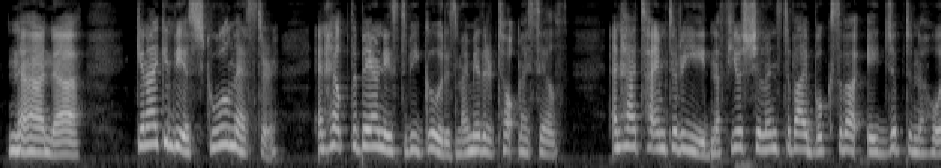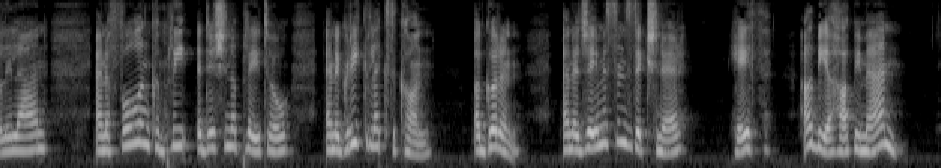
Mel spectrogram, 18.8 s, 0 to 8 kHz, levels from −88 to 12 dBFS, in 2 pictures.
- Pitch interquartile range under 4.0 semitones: No, average, 4.4 semitones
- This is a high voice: Yes, high, 230 Hz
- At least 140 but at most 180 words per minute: No, average, 200 wpm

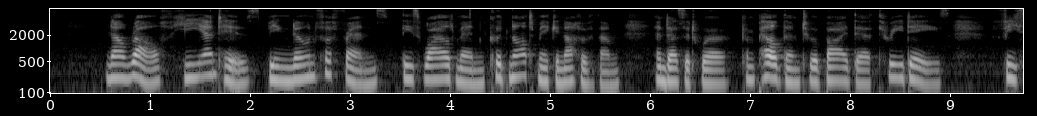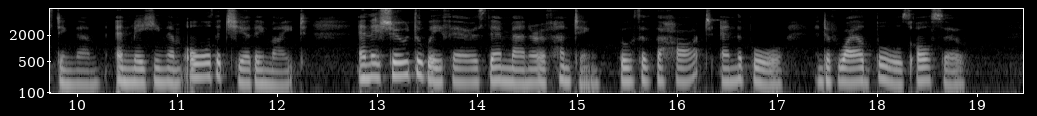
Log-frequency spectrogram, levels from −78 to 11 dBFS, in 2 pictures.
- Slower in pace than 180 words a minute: No, average, 185 wpm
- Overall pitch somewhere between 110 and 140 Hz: No, medium, 180 Hz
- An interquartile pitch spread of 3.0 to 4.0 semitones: Yes, average, 3.6 semitones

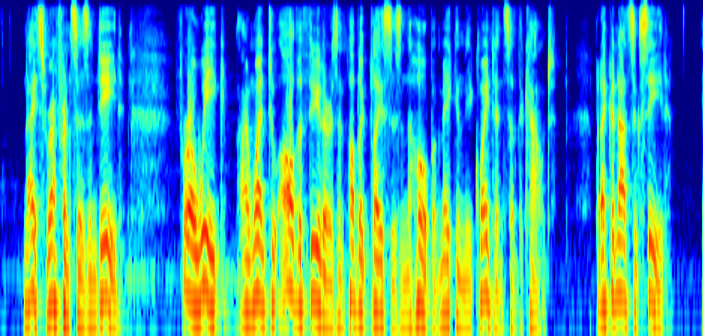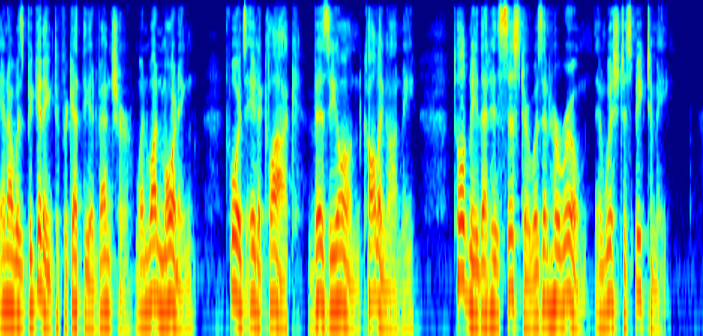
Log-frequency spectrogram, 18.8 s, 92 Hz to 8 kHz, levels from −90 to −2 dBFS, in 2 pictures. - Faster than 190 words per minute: Yes, average, 200 wpm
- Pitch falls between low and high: No, low, 130 Hz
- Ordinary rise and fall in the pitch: No, wide, 6.3 semitones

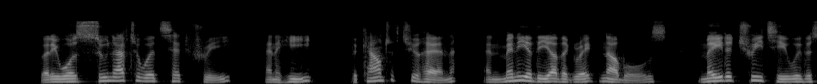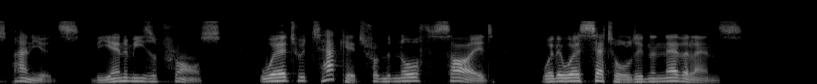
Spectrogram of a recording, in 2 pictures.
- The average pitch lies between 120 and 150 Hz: Yes, low, 135 Hz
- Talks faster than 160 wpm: Yes, average, 170 wpm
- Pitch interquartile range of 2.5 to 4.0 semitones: No, average, 4.4 semitones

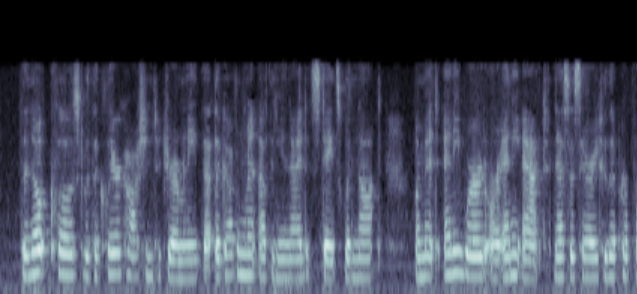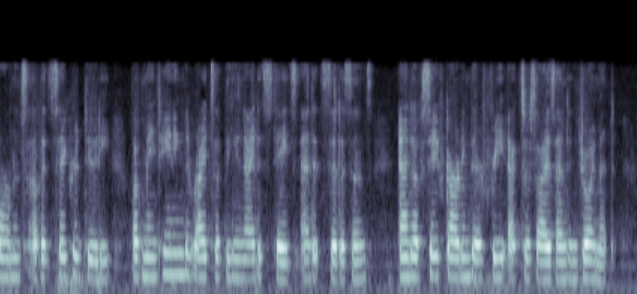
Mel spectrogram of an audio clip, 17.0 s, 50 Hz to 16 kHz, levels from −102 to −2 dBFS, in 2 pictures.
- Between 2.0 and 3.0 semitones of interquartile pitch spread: Yes, average, 2.7 semitones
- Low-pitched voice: No, high, 205 Hz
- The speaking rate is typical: Yes, average, 180 wpm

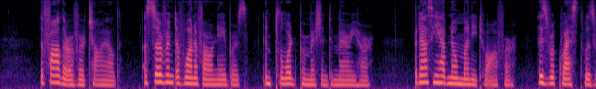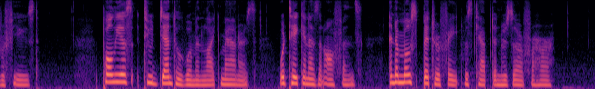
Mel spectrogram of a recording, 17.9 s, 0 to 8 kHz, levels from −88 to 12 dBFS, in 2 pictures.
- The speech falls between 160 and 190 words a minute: Yes, average, 175 wpm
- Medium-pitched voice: Yes, medium, 170 Hz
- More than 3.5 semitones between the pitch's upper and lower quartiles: Yes, average, 4.7 semitones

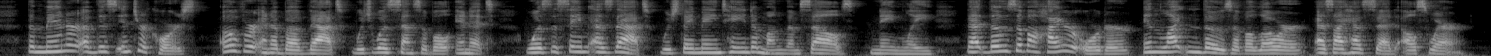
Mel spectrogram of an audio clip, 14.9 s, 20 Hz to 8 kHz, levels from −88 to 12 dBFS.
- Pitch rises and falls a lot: Yes, wide, 6.4 semitones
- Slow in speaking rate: No, average, 175 wpm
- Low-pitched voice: No, high, 215 Hz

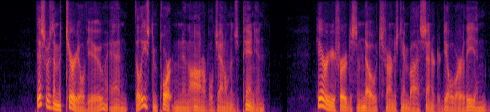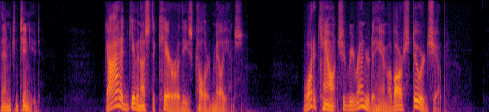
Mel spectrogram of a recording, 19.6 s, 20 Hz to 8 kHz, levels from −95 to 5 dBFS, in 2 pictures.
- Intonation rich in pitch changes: Yes, wide, 6.1 semitones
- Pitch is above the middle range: No, very low, 75 Hz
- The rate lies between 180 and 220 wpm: No, average, 145 wpm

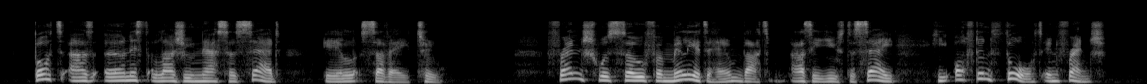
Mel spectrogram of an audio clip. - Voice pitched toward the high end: No, medium, 155 Hz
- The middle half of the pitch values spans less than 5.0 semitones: No, wide, 5.4 semitones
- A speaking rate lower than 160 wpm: Yes, average, 145 wpm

